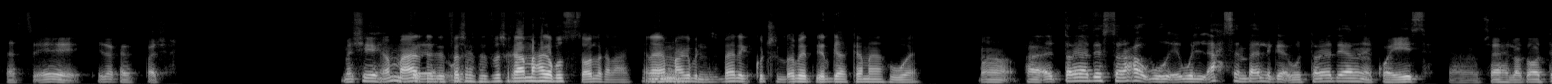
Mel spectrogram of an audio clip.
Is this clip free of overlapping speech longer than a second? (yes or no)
yes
